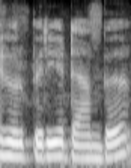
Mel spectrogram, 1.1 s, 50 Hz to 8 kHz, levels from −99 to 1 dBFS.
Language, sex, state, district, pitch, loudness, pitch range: Tamil, female, Tamil Nadu, Nilgiris, 195 Hz, -11 LUFS, 185-200 Hz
